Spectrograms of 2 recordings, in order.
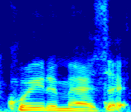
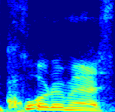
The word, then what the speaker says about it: Quatermass: Because like I was doing Quartermass too. I think someone else pronounced it Quartermass.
